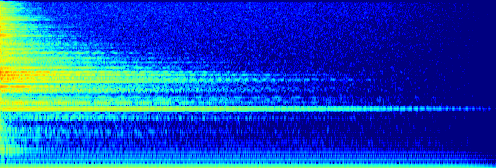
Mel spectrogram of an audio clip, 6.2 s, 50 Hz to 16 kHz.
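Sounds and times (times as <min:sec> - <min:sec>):
crash cymbal: 0:00.0 - 0:03.1.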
